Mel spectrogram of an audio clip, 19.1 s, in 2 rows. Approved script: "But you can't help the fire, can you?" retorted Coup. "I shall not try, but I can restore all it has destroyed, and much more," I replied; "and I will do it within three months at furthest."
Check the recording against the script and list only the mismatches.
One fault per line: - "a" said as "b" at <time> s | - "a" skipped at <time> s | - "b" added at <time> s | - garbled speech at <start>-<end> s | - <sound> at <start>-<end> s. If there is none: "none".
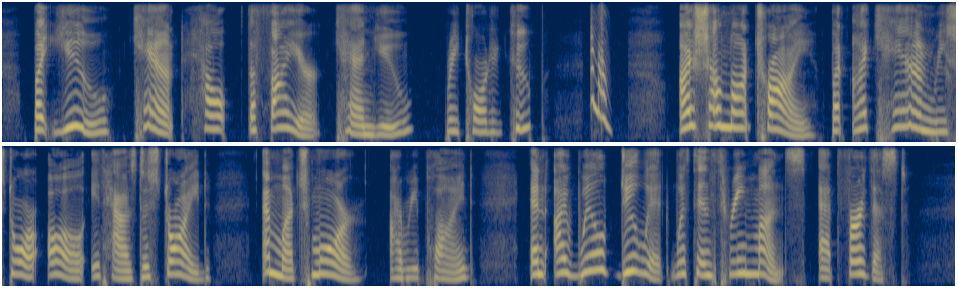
- chirp at 5.9-6.1 s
